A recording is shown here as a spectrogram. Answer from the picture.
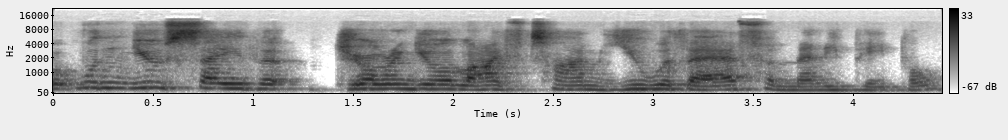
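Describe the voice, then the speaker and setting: A woman speaks at medium pitch in a dark, mellow tone that is somewhat breathy. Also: ordinary pitch variation, moderate pace. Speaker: interviewer. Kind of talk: interview questions.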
